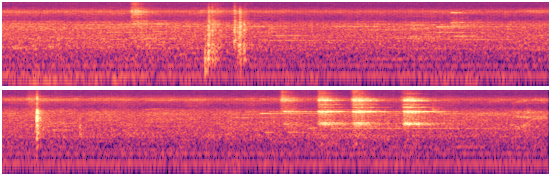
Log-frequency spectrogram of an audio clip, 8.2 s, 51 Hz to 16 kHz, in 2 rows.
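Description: Metal front-axle gear case of a Kubota B1502 being handled and offered up to the axle end, knocking and clinking against the metal: three single knocks, then a quick cluster of ringing metallic clinks about six and a half seconds in, over a steady low hum.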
